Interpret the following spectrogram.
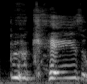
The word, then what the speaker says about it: Bouquet: In front of Hyacinth Bouquet's white slimline telephone? No, it's pronounced bouquet.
